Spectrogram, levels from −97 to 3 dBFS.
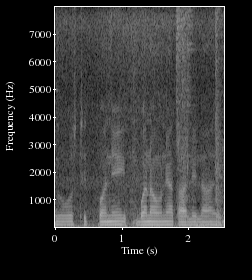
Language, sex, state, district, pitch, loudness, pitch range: Marathi, male, Maharashtra, Aurangabad, 105 Hz, -34 LUFS, 105-110 Hz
